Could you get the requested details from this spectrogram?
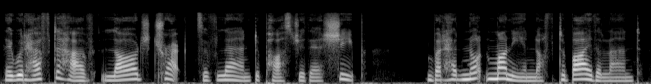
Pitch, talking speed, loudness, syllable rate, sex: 200 Hz, 205 wpm, -18 LUFS, 4.6 syllables/s, female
